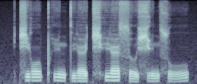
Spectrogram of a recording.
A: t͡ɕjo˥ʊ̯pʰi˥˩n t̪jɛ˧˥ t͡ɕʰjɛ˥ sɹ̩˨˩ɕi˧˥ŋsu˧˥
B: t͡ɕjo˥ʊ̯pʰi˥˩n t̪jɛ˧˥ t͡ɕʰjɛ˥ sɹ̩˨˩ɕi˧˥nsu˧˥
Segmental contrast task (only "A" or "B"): B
